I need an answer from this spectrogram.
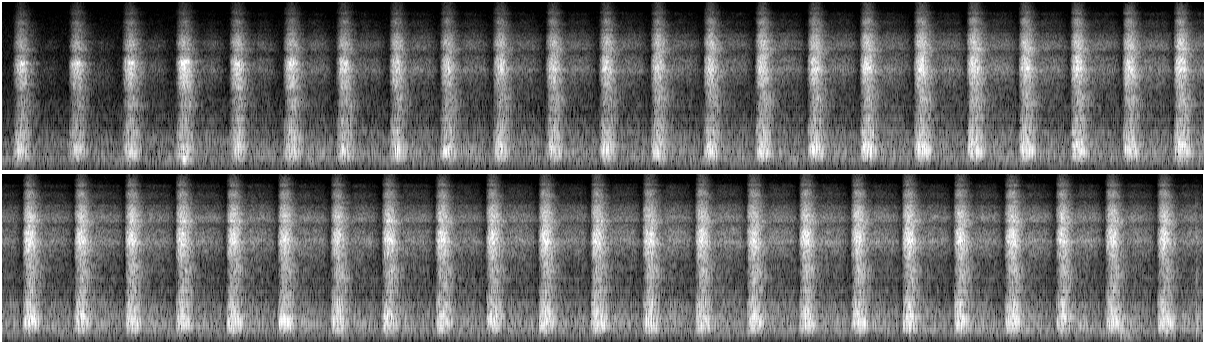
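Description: Kapalabhati rapid forceful yoga breathing: many sharp, evenly spaced breathy exhalations in a brisk, steady rhythm, nearly two per second, with no talking.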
